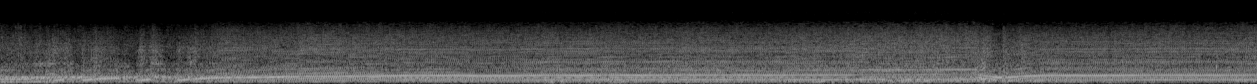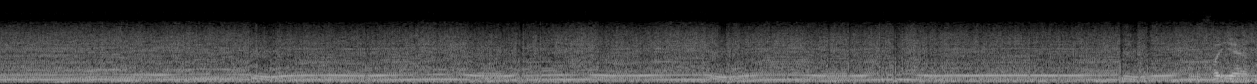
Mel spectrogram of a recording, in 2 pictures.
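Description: Off-road desert race car engine at high speed in sixth gear, a loud sustained roar with periodic dips and climbs as the revs shift, heard from on board with voices talking over it.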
